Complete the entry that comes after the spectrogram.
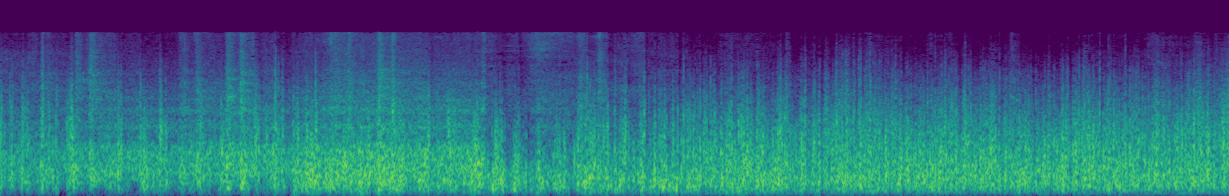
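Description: Passenger train running along the track: a steady rush of wheels on rails with a string of irregular clicks and rattles from the wheels, heaviest in the first few seconds.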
